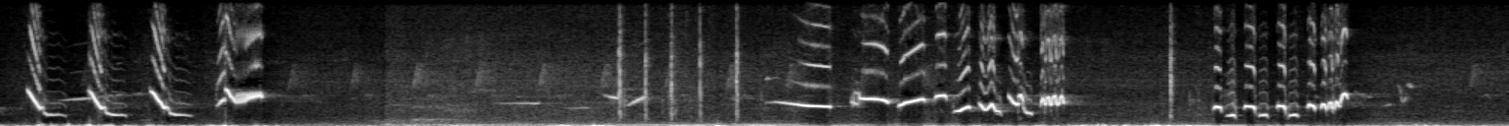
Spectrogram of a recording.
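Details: White-rumped shama song played to provoke a rival into fighting song: bursts of steep descending whistles and rapid rising sweeps, separated by short pauses, with a low background rumble.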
